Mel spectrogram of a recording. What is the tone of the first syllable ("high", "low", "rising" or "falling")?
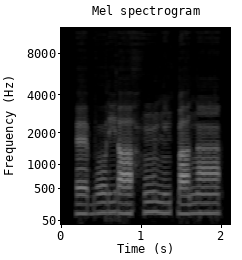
low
